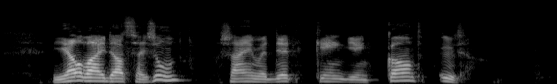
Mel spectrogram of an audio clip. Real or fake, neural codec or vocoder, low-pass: fake; codec, 16 kHz in and 24 kHz out, 2.2 kbps, FireRedTTS-2 codec; 9.9 kHz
